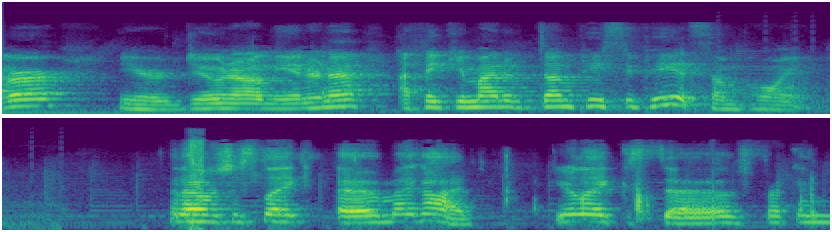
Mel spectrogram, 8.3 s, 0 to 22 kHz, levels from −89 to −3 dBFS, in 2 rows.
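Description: A nearby 2G phone sending signalling bursts has its radio pulses rectified by the audio circuit, producing GSM signalling bursts from 3.57 to 4.44 s. They come through as a galloping dit-dit-dit of short 217 Hz buzzes, roughly 30 dB below the main sound.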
